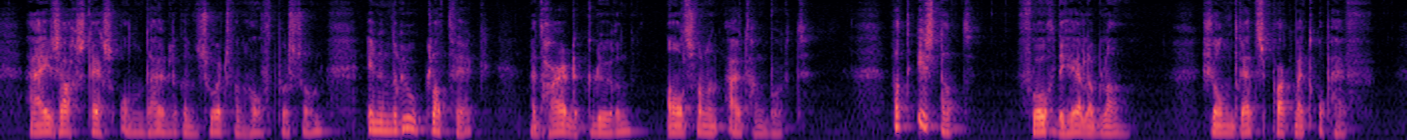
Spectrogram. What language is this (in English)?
Dutch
